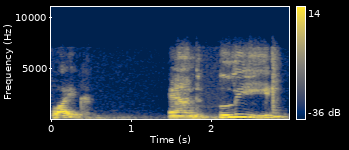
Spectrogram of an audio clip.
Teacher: so-called light or clear or alveolar l which occurs at the beginning of a word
